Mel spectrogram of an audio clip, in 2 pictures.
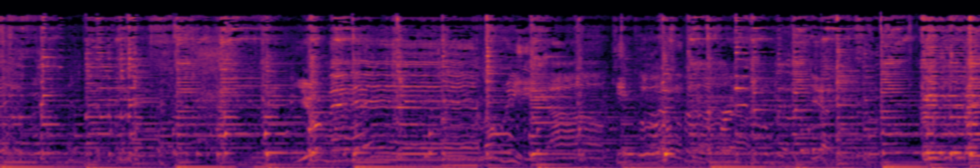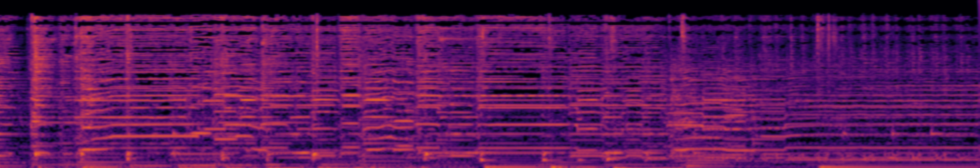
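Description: Acoustic bluegrass jam, instrumental: two fiddles play the melody together over an upright bass keeping a steady beat, with guitar and banjo backing.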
